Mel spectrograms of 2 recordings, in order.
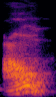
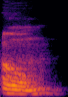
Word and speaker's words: Aum: the Shri mantra is Aum, the seed syllable. It is the primordial sound that begins the universe and dissolves it. And it's not Om, it is a full set. Aum.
